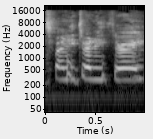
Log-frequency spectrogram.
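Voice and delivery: talking through laughter. Giving the date at the start of a video, laughing while talking. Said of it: "I'm laughing because".

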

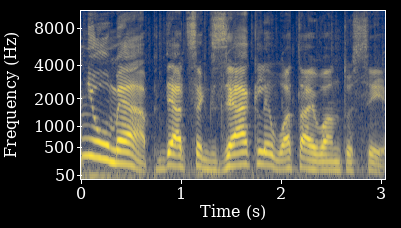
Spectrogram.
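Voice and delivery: sarcastic, swooping sing-song delivery. A streamer reacting to a new game map, sarcastic. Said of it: "I'm being sarcastic".

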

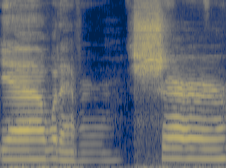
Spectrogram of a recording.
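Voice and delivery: bored, flat monotone. Retelling how she answered when asked to meet, imitating a bored reply. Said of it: "She sounds so bored. She's like".

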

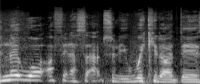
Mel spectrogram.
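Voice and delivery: ordinary delivery

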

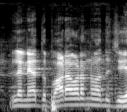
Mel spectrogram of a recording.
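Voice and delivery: ordinary delivery

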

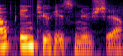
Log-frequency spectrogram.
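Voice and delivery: ordinary delivery, nothing marked

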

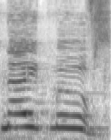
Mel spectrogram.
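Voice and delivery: stupid little voice, soft and high.

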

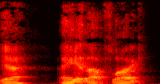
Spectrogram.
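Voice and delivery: ordinary talk

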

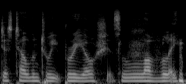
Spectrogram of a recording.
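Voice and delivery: soft half-whisper, close into the ear. Acting out half-whispering advice into someone's ear: mock half-whisper. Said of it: "Whispering in her ear".

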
